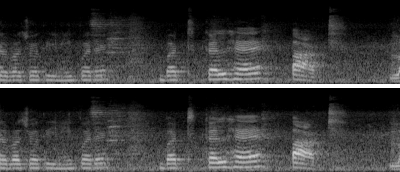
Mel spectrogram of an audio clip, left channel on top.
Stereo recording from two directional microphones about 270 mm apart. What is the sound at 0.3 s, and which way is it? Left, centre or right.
A woman's voice, centre.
